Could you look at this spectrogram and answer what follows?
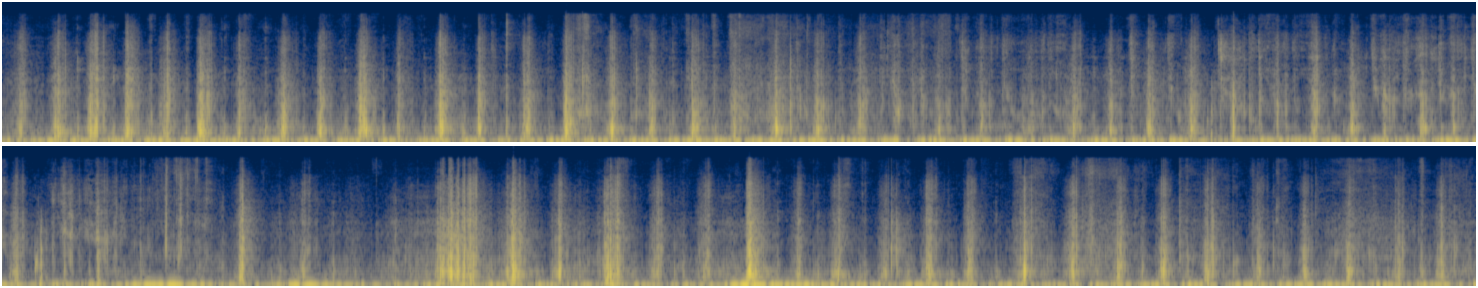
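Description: Chewing big mouthfuls of crushed ice: a fast, unbroken run of crisp crunches, several a second, with a louder burst of crunching a little past the middle.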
